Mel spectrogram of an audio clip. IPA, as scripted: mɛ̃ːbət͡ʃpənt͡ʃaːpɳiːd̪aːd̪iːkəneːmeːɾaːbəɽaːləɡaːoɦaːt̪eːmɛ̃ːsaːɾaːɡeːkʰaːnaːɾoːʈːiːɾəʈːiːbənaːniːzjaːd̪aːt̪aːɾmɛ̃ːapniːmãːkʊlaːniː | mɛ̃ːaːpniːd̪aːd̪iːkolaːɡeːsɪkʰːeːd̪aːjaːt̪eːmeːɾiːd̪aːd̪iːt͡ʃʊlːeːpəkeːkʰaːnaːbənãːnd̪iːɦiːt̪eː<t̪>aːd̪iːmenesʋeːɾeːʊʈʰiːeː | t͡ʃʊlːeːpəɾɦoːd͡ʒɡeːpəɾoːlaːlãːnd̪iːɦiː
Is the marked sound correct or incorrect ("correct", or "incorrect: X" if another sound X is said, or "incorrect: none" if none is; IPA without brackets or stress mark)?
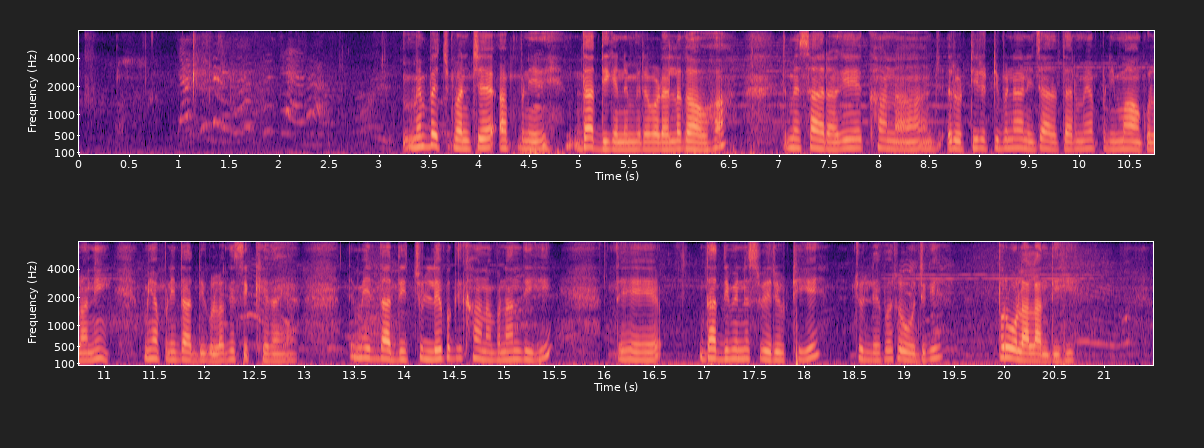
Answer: incorrect: d̪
